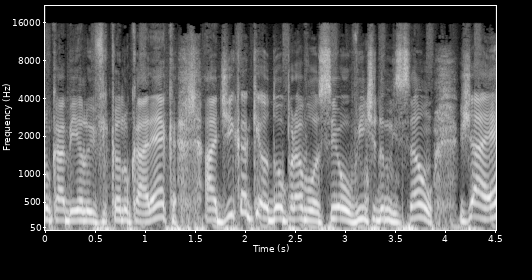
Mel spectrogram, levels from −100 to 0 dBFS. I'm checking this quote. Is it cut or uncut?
uncut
